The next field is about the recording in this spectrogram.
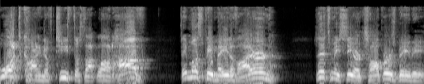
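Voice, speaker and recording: A man puts on a loud, high-pitched character voice. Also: moderate pace. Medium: read story. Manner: loud, blustering.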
